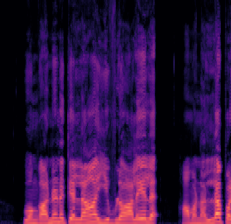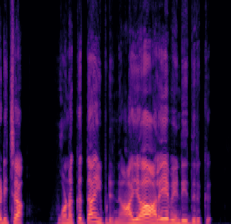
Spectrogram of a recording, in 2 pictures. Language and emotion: Tamil, angry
